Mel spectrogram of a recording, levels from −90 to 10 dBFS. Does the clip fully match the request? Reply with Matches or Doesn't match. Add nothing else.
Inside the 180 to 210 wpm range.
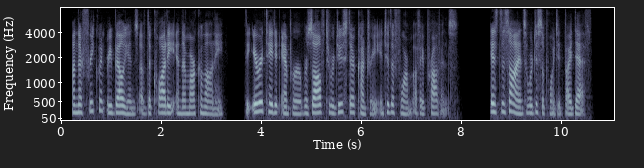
Doesn't match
